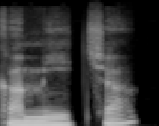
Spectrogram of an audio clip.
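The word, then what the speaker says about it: camicia: Language में बोलते हैं कामीचा, कामीचा। आगे जो प्रोनाउंसिएशन है वो भी आप देख सकते हो, कामीचा। एच को आप हटा सकते हो, कामीचा, कामीचा ये हो गया शर्ट।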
